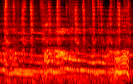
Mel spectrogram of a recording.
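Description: A dog howls in long, wavering, rising and falling tones that fill the whole two seconds, loud with a steady background hum beneath it.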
